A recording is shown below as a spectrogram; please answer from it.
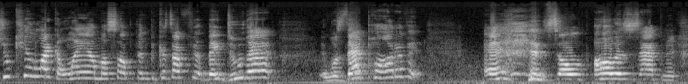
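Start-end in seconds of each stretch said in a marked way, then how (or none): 0.0-4.3 high, teasing voice; high mock-curious tease; mocking question. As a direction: poke fun at the cult story. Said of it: "quoted question".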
